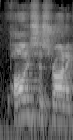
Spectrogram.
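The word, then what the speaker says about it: polycistronic: right in your mind but you're not saying it right polycystronic a cystron is a messenger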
